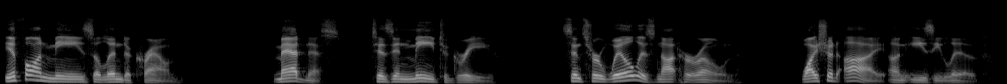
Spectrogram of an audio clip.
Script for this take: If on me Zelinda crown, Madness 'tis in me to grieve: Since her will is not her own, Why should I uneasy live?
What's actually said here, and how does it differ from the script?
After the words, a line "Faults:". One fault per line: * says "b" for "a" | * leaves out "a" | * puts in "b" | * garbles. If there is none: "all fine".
If on me Zelinda crown, Madness 'tis in me to grieve: Since her will is not her own, Why should I uneasy live?
Faults:
all fine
